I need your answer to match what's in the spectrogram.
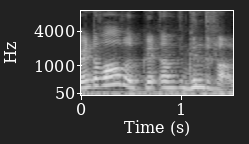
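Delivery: German-sounding pronunciation. Discussing a Harry Potter character's name, with German-sounding pronunciation. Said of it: "I'm making him sound German".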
